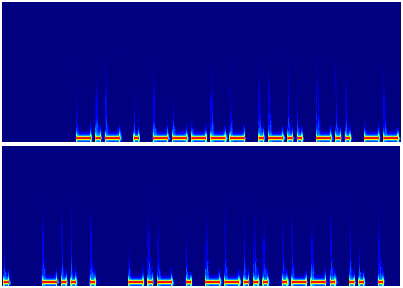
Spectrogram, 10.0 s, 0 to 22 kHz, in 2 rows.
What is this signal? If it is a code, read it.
Morse code, heard as a keyed tone, about 21 wpm, 700 Hz. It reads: KE0LDG DE KE7PIE
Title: USA Callsign DE Callsign - 6 Characters - 20wpm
